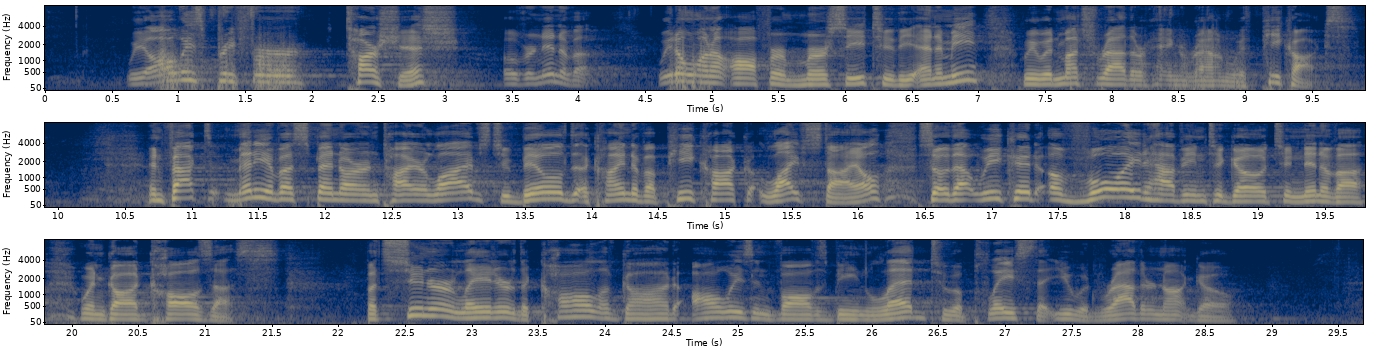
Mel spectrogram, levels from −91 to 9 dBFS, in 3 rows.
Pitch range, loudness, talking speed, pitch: 130-185 Hz, -27 LUFS, 150 wpm, 155 Hz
